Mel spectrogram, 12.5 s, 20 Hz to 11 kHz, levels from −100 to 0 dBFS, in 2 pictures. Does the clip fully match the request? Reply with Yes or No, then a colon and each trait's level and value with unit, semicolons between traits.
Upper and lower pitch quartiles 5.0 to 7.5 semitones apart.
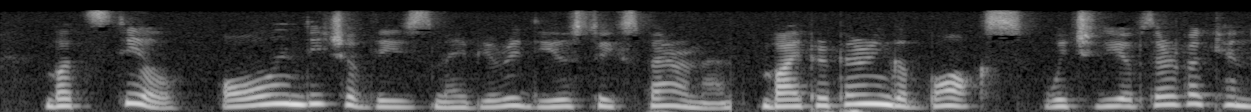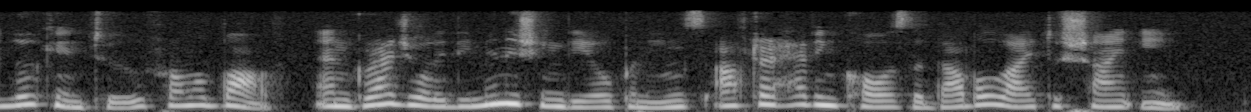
No: average, 4.2 semitones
